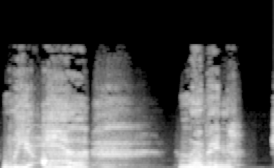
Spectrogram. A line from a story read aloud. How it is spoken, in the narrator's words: she pants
